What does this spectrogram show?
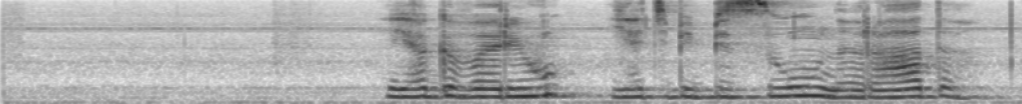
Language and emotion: Russian, positive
